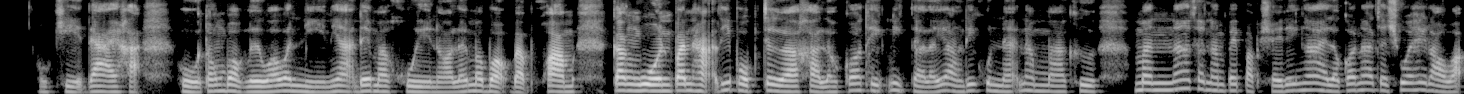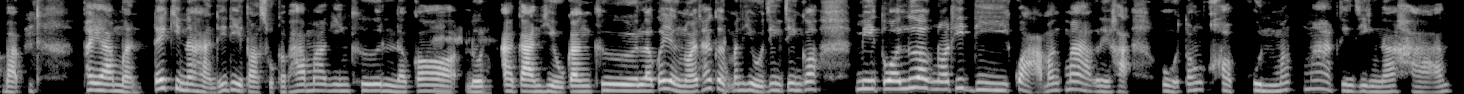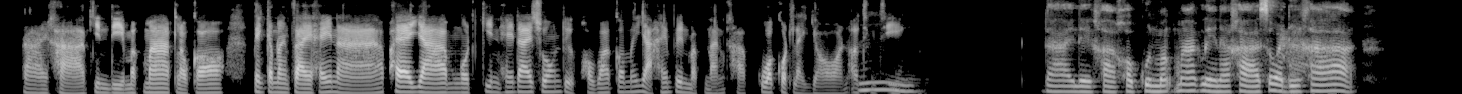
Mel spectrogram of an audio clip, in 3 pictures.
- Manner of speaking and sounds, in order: unintelligible speech; other noise
- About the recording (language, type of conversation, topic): Thai, advice, พยายามกินอาหารเพื่อสุขภาพแต่หิวตอนกลางคืนและมักหยิบของกินง่าย ๆ ควรทำอย่างไร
